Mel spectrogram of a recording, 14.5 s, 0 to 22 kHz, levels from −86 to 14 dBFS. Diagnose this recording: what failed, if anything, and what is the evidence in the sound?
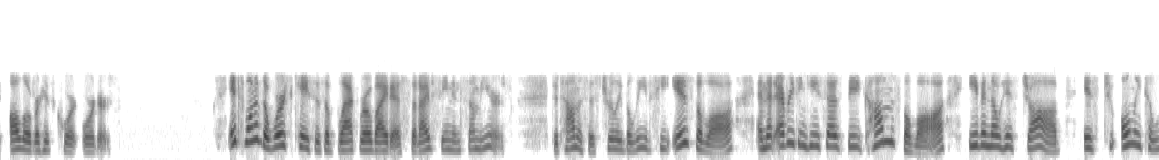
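Nothing failed, and the sound gives no evidence of a fault anywhere along the telephone path this speech was carried over.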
